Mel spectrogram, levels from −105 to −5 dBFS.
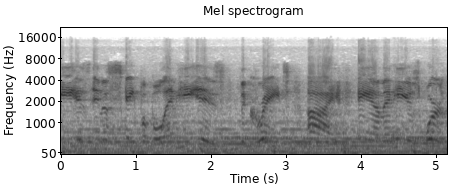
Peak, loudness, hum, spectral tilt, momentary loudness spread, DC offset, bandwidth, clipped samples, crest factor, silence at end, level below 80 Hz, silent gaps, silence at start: -14 dBFS; -25 LUFS; none; -2.5 dB/octave; 6 LU; under 0.1%; 16 kHz; under 0.1%; 14 dB; 0 s; -42 dBFS; none; 0 s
